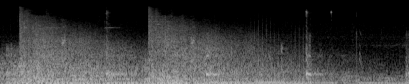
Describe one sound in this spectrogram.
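A sniper rifle fires a loud shot that echoes away.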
